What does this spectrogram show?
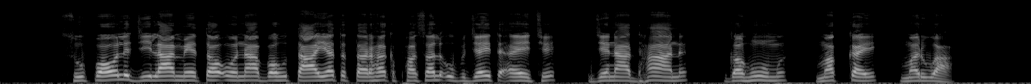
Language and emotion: Maithili, neutral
